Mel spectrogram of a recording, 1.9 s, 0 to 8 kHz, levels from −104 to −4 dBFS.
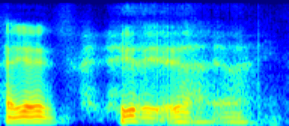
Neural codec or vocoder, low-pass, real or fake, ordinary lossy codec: codec, 16 kHz in and 24 kHz out, 0.9 kbps, LongCat-Audio-Codec, fine tuned four codebook decoder; 7.2 kHz; fake; none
